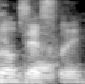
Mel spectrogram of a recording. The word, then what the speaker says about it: Dissly: I don't know how to say his last name. – Will Disley. So. – Disley, yeah, okay, there it is. I'll throw to you, since you know how to pronounce his name.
